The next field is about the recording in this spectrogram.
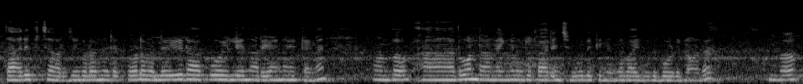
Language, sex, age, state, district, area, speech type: Malayalam, female, 30-45, Kerala, Alappuzha, rural, spontaneous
